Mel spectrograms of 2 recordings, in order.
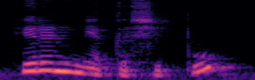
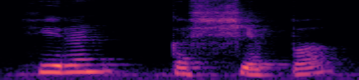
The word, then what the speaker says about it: Hiranyakashipu: It is not Hiranyakashyapa. The Kashipu is pronounced as Kashyapa. Kashyapa is Hiranyakashipu's father. It is not Hiranyakashyapa, Hiranyakashipu, etc. It's Hiranyakashipu.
